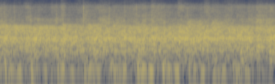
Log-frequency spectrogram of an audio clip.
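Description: Church congregation applauding during a worship service, a dense, steady wash of clapping from many hands, loud and close, with no speech over it.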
